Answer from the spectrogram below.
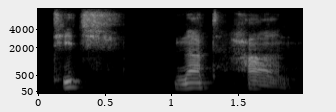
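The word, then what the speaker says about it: Thich Nhat Hanh: friend so it's good like pronounce teach not Han there you go teach n nutan resonant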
